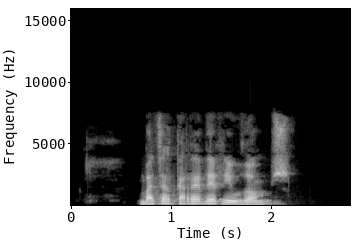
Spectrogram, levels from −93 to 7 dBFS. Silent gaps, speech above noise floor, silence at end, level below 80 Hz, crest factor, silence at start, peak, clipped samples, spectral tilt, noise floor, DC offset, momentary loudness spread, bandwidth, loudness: none; 38 dB; 0.65 s; -58 dBFS; 16 dB; 0.7 s; 0 dBFS; under 0.1%; -5.5 dB/octave; -52 dBFS; under 0.1%; 8 LU; 7.8 kHz; -15 LUFS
